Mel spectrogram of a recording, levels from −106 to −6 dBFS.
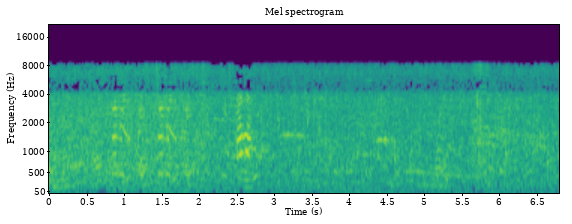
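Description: From the first instant until 2.14 s, the audio is most likely mixed in twice, with a second full-band copy held out of step with the first: a doubled audio track. It is already under way when the clip begins. The copy trails by roughly 0.7 s at about the same loudness, so every event is heard again as a dry, uncoloured repeat with no decay. At 2.14 s the repeat drops out abruptly rather than fading.

Running through the whole clip is MP3 compression at a bitrate that fits 32 kbps, likely the cause of the damage. Starved of bits, the encoder has cut everything above 8.4 kHz, leaving the sound dull and closed-in. It has also zeroed weaker frequency lines that flicker on and off between frames. The damage is plainly audible as a watery, swirling texture, with metallic chirps on bright sounds and smeared, softened attacks.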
